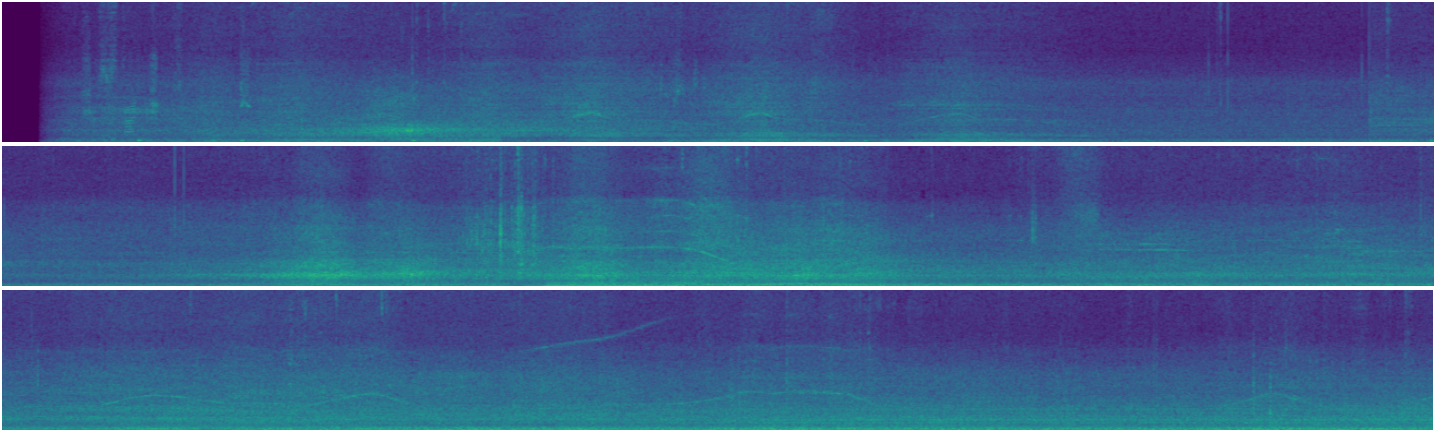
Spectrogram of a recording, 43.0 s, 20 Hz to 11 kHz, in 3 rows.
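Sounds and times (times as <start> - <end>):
car engine rumble: 0.4 - 42.9.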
